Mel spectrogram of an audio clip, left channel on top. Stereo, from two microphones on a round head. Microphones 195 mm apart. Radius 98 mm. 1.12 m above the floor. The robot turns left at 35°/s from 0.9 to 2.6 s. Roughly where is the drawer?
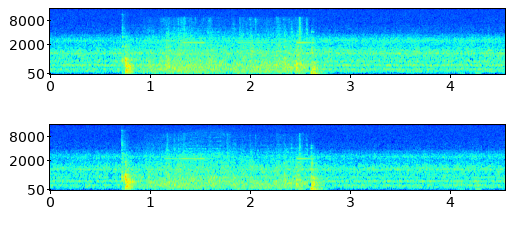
Right.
